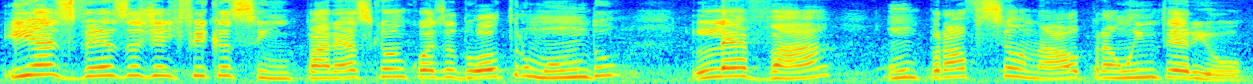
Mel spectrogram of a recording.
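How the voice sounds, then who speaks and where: A woman's voice: high voice, normal speed. A woman with a Bahian Brazilian accent giving spontaneous personal testimony in a street interview. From Brazil, interior of Bahia, raised in Salvador. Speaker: member of the public, community leader and church president. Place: outdoor public square, on a small stage. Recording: outdoor TV recording with street ambience.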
